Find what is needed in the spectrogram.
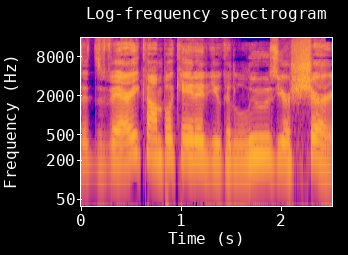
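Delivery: normal talking voice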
